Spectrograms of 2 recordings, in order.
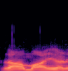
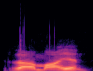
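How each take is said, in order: First: रामायण with a long रा at the start; teacher gives the correct रामायण; correct form said. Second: रामायण with the wrong vowel, as a mistake; teacher voices the wrong रामायण; wrong form said. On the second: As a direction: say रामायण as the error to avoid. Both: Shown as a demonstration. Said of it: "रा होना चाहिए".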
